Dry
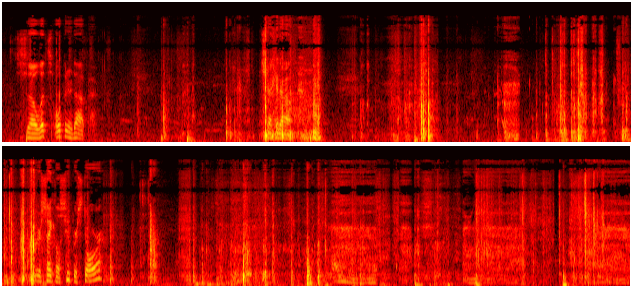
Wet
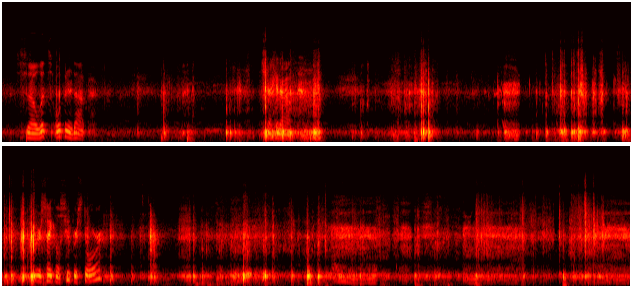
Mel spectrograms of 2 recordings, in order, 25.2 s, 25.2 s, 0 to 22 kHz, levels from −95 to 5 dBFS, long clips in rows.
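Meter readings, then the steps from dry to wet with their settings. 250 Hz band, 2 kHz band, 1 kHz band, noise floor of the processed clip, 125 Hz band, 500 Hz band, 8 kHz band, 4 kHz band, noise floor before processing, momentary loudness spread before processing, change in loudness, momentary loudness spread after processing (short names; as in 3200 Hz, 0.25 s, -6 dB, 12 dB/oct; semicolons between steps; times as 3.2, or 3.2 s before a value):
-4.0 dB, -2.5 dB, -13.5 dB, -73 dBFS, -18.0 dB, -15.0 dB, under -30 dB, -20.5 dB, -63 dBFS, 20 LU, -7.0 dB, 21 LU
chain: double band-pass 680 Hz, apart 2.4 oct; air absorption 59 m; gain +2.5 dB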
